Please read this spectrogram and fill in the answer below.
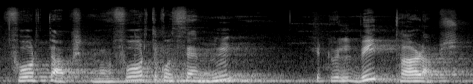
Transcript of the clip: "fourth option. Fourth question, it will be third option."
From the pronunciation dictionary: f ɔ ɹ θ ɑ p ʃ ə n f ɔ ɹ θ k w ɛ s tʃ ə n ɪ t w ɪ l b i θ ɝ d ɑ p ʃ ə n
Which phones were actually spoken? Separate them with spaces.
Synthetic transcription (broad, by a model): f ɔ ɹ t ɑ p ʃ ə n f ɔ ɹ t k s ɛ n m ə ɪ t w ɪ l b i t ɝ d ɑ p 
